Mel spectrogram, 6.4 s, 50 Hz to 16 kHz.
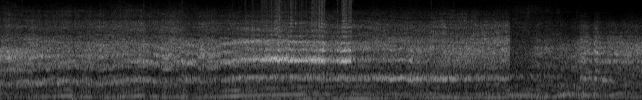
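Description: Drift cars at an F8 Drift Challenge event by the Australian Drift Club skid through a zone with a sustained, loud tire squeal over roaring engines, rising to a sharp peak midway before the noise drops briefly and picks up again.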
